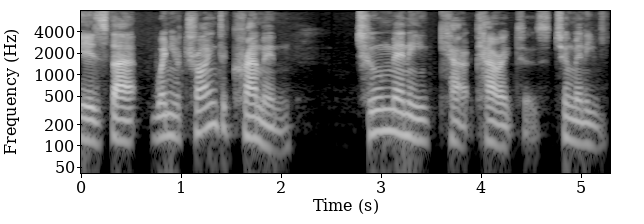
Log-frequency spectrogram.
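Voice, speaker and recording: A demo producer gives unscripted, live coaching advice in a mid-range voice with lively intonation and an unhurried delivery. He's emphatic, repeats his points, and keeps checking in with "right?" The sound is studio quality with no echo.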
